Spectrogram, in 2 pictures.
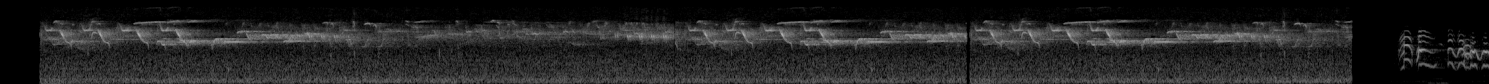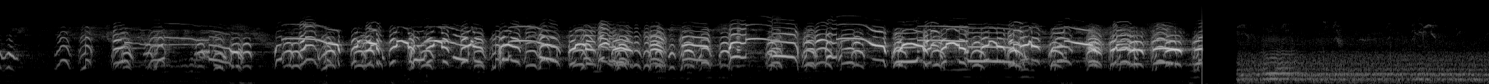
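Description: High, quickly repeated bird chirps go on for about the first half. After a short break comes a flock of gulls calling, many overlapping cries and the loudest part. Near the end the gulls stop suddenly and a honeybee buzzes with a low, even hum.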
